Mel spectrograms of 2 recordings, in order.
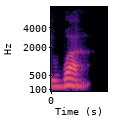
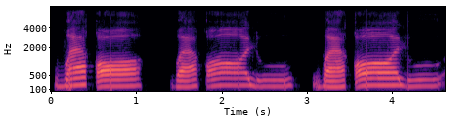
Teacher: However, sometimes the mistake that is made is the wow is made heavy too. But it's not supposed to be heavy, it's supposed to be light.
